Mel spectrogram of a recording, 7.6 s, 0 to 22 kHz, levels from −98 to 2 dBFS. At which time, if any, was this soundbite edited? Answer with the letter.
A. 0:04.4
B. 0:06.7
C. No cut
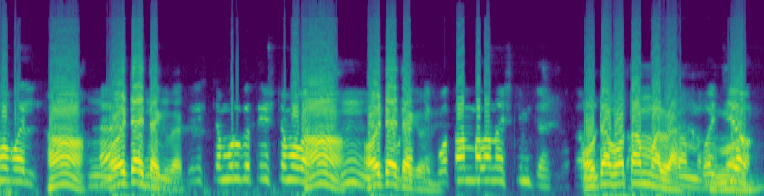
C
